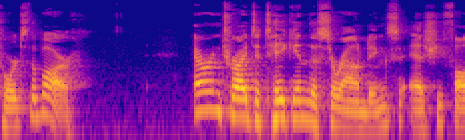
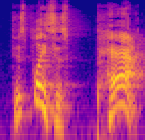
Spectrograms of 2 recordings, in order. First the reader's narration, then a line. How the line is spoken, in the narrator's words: exclaimed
